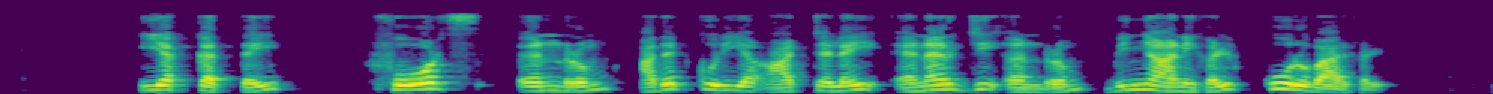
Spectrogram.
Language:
Tamil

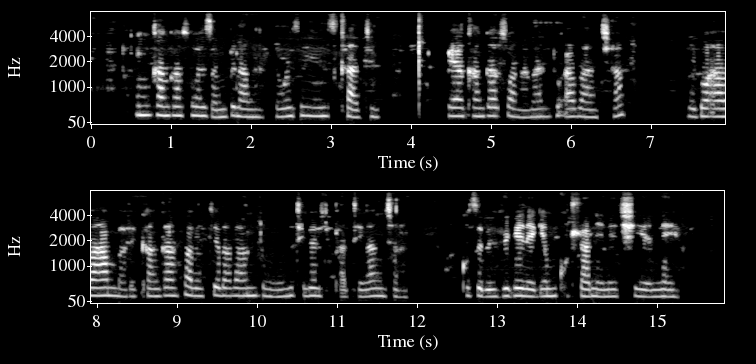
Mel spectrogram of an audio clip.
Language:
North Ndebele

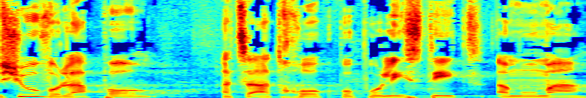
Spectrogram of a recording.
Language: Hebrew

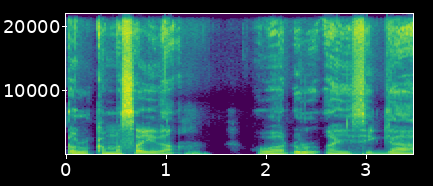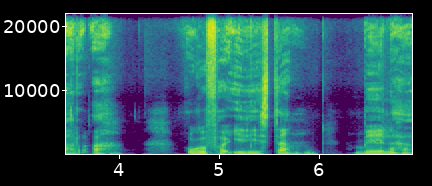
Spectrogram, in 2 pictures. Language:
Somali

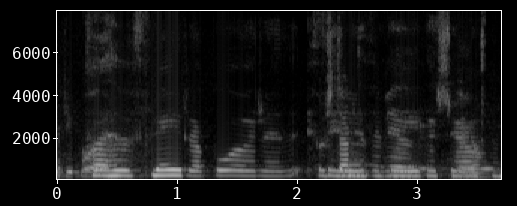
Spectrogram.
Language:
Icelandic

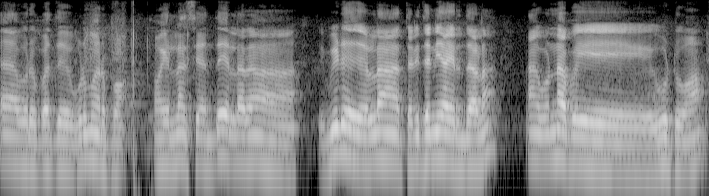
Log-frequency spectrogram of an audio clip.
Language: Tamil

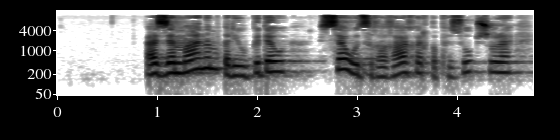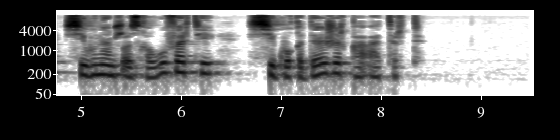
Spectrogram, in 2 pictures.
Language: Kabardian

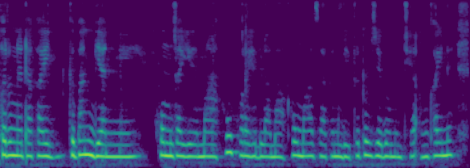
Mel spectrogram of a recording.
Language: Bodo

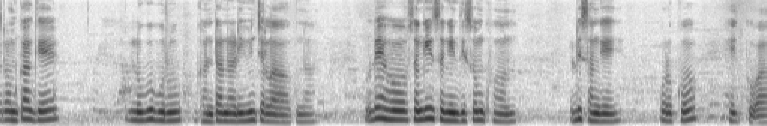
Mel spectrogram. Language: Santali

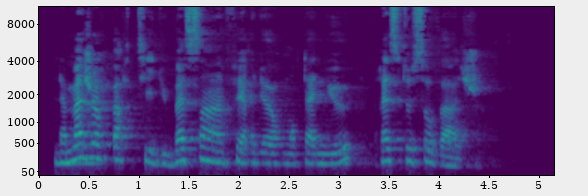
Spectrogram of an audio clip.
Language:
French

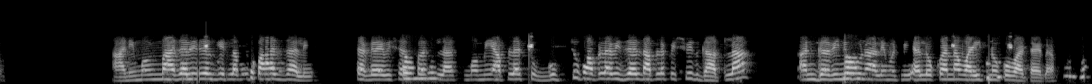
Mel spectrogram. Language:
Marathi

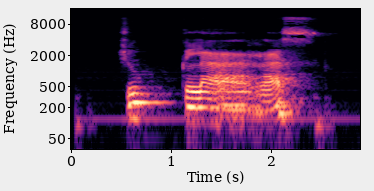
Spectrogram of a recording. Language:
Esperanto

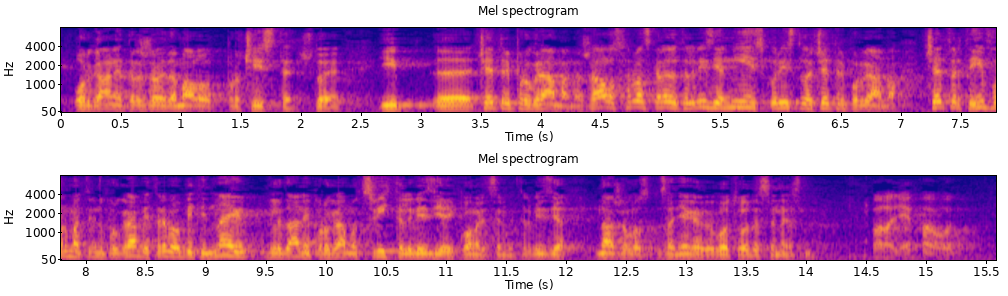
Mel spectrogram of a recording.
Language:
Croatian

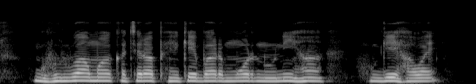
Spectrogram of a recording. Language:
Chhattisgarhi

